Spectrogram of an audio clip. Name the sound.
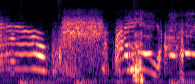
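cat meowing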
